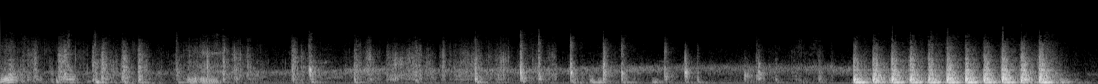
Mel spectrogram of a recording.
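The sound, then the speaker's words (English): Knuckles rap again and again on a locked wooden door in a long run of quick knocks, some grouped in short bursts, and the final volley grows louder and steadier. “No, it's locked. You'll just have to keep knocking till he wakes up.”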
